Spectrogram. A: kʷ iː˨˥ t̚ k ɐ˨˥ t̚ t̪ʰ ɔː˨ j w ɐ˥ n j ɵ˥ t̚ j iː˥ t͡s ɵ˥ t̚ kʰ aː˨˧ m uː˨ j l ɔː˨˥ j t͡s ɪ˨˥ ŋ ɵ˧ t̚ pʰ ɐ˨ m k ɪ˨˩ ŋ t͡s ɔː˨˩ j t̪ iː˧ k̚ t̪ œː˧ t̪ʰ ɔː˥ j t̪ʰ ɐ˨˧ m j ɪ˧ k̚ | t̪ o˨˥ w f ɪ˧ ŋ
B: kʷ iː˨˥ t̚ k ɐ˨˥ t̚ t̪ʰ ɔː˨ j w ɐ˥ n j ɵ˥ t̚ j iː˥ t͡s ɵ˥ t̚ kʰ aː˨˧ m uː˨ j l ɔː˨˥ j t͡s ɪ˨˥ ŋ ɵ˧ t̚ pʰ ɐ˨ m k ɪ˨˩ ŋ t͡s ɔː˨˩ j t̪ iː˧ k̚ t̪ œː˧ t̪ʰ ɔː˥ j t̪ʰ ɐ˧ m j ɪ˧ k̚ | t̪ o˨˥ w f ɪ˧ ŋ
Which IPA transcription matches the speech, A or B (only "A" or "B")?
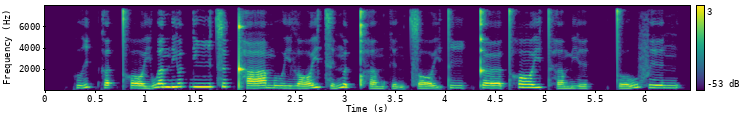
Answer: A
